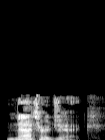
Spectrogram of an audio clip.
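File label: "natterjack", British English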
